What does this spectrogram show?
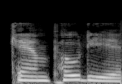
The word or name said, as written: campodeid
